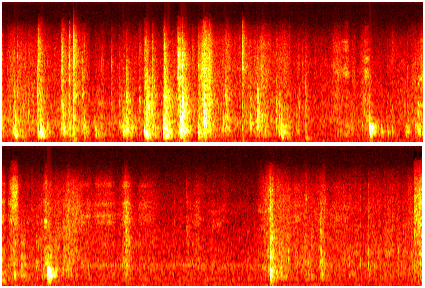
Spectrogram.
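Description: Short, irregular sounds of people moving close by in a small room: rustling and scuffing, with hard breathing.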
